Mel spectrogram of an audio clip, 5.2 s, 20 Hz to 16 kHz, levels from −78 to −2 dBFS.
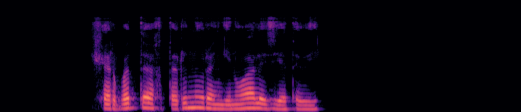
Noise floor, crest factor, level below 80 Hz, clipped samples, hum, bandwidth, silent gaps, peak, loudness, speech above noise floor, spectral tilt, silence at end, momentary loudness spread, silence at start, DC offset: under -90 dBFS; 20 dB; -74 dBFS; under 0.1%; none; 9.4 kHz; none; -12 dBFS; -29 LUFS; over 62 dB; -7.5 dB/octave; 2.05 s; 9 LU; 0.95 s; under 0.1%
